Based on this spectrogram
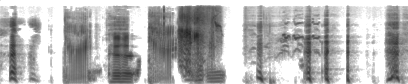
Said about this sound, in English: Maybe I'll walk out to just a bunch of boo sound effects. That'd be funny, too. Or fart noises.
